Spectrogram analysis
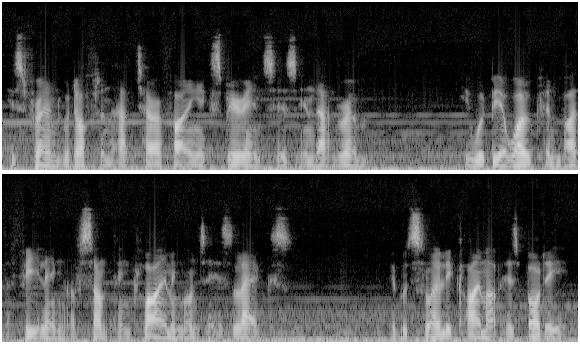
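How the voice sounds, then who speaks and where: A man narrating a scripted ghost story in documentary style, with measured, formal delivery. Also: sits low, low-quality recording.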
